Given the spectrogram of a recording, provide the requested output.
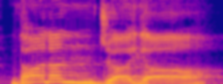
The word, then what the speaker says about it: धनंजय: उसका मतलब क्या हुआ, आधा न जोड़ना है, धनन, ज य, ज और य दोनों पूरे पूरे अक्षर दोनों में अ का उच्चारण मिक्स करेंगे, धनंजय।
